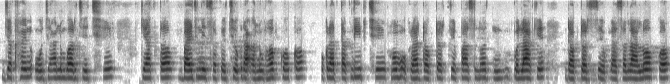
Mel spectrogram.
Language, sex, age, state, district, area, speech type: Maithili, female, 45-60, Bihar, Madhubani, rural, spontaneous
